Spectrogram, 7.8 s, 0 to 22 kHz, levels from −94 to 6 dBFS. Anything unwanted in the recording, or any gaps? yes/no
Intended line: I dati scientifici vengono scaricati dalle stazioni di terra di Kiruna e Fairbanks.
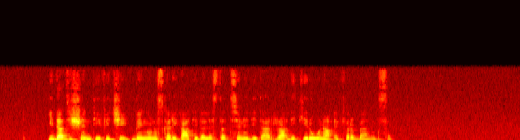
no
